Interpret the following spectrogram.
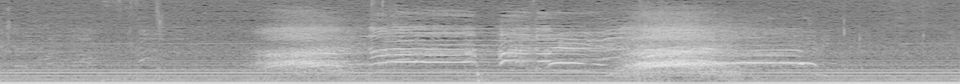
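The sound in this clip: A crowd chants a slogan in two loud, drawn-out bursts of massed voices. The first comes near the middle and a stronger one follows later, both over a constant low electrical hum.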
